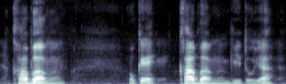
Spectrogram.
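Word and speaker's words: かばん: itu artinya tas tapi karena n-nya ada di terakhir kosakata maka kita bacanya kabang Oke kabang gitu ya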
